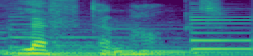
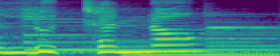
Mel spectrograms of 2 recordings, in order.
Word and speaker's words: lieutenant: pronounce the word lieutenant between British accent is pronounced lieutenant Marianne was trying so hard to get me to the right pronunciation but I didn't get it finally to make me understand she said you see in French is pronounced lieuteno and I was my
